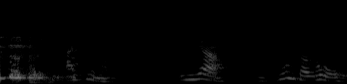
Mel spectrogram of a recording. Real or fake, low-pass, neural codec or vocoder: fake; 3.6 kHz; codec, 16 kHz in and 24 kHz out, 2.2 kbps, FireRedTTS-2 codec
